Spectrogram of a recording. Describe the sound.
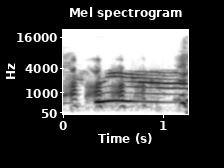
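Several voices on a radio show imitate a cat together, a drawn-out, wavering meow sustained for about a second, loud and slightly uneven as the voices overlap.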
